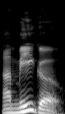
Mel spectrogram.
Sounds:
Human voice, man speaking, Speech

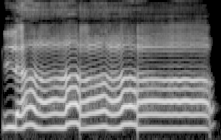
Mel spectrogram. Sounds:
Human voice, Singing, Female singing

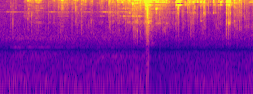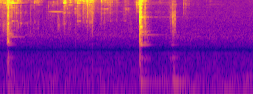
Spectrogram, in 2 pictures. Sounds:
home sounds, Keys jangling

